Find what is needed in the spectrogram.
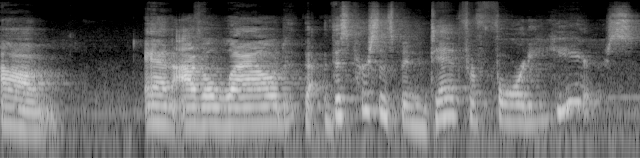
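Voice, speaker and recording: A woman with an unremarkable speaking voice talks at a fairly slow pace, her fairly low pitch carried by lively intonation. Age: 60s. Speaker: coaching client. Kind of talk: personal testimony.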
